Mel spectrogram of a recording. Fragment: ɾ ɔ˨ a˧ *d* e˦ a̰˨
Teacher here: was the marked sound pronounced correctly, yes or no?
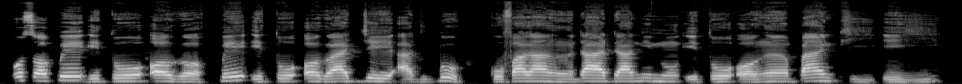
no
